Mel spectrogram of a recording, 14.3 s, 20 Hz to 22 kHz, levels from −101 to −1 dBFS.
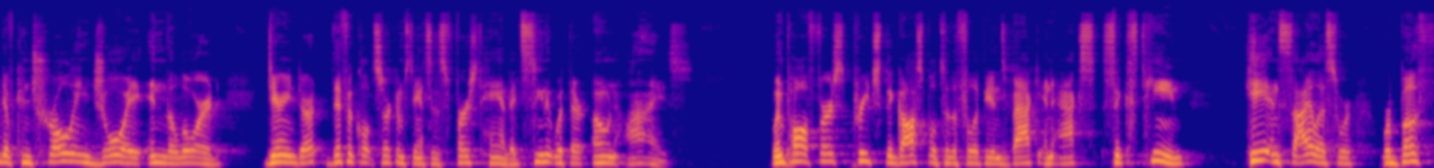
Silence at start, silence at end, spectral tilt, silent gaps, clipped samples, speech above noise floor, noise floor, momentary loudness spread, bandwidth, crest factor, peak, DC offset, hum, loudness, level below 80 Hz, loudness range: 0 s; 0.1 s; -6.5 dB/octave; 7.62-7.69 s; under 0.1%; over 60 dB; under -90 dBFS; 11 LU; 16 kHz; 20 dB; -10 dBFS; under 0.1%; none; -31 LUFS; under -90 dBFS; 4 LU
